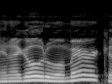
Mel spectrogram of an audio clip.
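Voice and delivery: put-on voice of a Canadian comedian. Retelling how comics in Ottawa used to talk: imitating a Canadian comic. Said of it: "some Canadian guy be like".

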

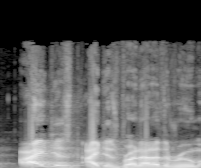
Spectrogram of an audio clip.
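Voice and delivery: ordinary delivery

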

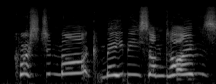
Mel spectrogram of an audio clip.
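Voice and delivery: put-on squeaky disbelief.

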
